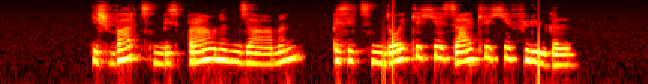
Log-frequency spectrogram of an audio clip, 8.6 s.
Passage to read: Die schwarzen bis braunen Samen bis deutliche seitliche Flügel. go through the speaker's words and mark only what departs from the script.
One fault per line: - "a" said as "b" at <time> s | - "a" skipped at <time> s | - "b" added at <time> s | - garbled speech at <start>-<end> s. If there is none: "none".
- "bis" said as "besitzen" at 4.4 s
